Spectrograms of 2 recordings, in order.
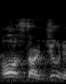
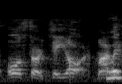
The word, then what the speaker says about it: Allstar JR: saying his name wrong it's not Allstar Junior it's Allstar Jr. Jr.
